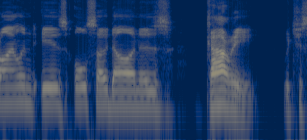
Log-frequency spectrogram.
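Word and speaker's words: K'gari: question 34 Fraser Island is also known as gar which is spelled k apost rophe g a r i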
